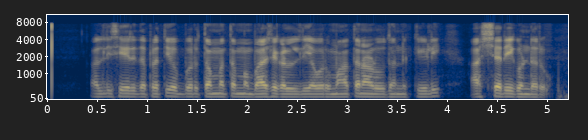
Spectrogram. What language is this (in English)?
Kannada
